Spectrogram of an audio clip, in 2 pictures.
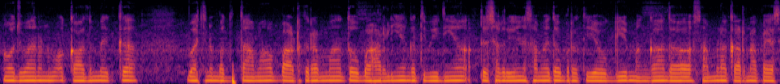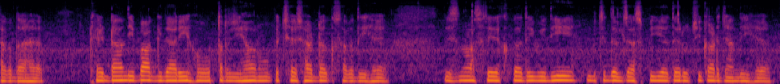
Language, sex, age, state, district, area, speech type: Punjabi, male, 18-30, Punjab, Patiala, urban, spontaneous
